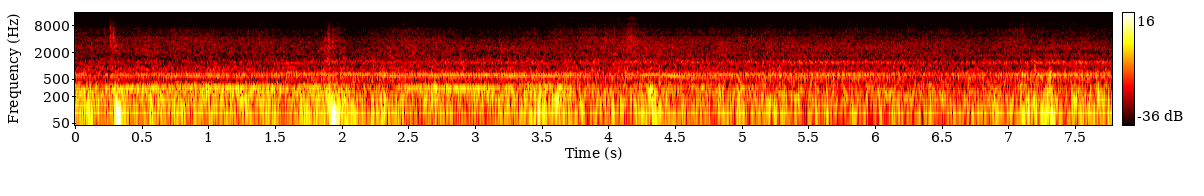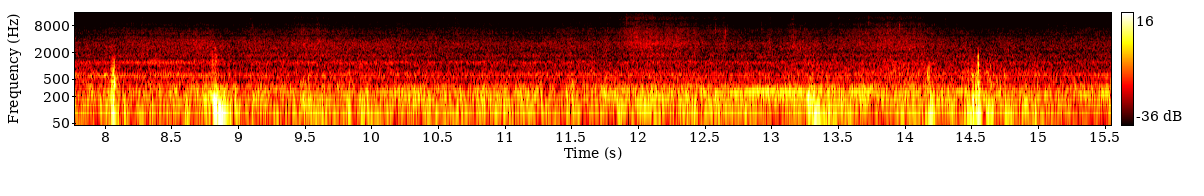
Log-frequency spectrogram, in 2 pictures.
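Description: Small boat's outboard motor running with a wavering whine that fades after a few seconds and comes back near the end, over waves breaking and wind on the microphone, which gives several sudden thumps.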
